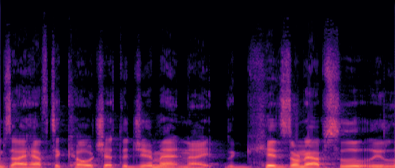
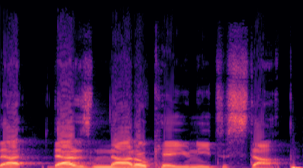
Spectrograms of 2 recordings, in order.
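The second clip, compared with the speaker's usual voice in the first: firm, hard, raised, commanding, authoritative voice; 5 dB louder than usual. A parent shows how to stop a child who is being unsafe: hard authoritative voice. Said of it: "That hard authoritative voice".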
